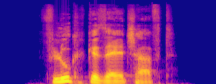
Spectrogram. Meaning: airline (company that flies airplanes)
- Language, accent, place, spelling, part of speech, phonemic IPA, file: German, Germany, Berlin, Fluggesellschaft, noun, /ˈfluːkɡəˌzɛlʃaft/, De-Fluggesellschaft.ogg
